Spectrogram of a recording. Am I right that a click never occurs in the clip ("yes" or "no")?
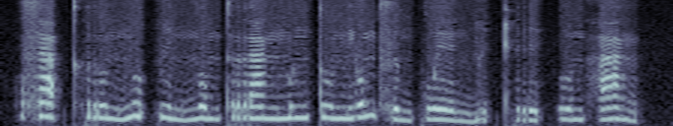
yes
